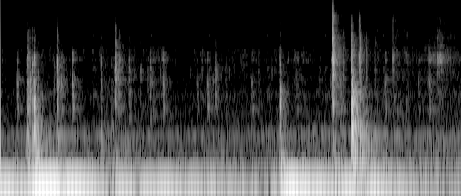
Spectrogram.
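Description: A playing card pierced to make a hole for a bird charm: a few sharp close clicks and pokes of a tool through card stock, with small handling noises between them.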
